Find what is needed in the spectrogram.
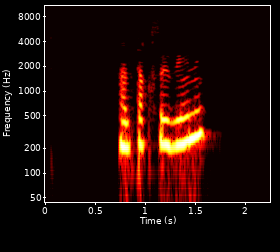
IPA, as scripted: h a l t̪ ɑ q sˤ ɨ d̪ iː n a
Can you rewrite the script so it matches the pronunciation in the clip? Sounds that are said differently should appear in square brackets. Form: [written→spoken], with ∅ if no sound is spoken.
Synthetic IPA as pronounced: h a l t̪ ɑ q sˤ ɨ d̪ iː n [a→i]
